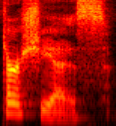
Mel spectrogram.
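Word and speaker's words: peroneus tertius: We're moving on to another muscle on our list – the , also known as the .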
